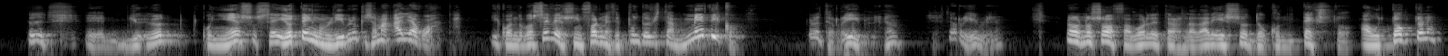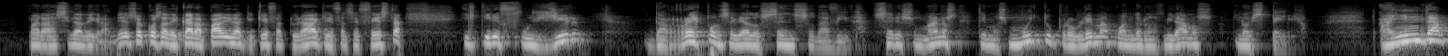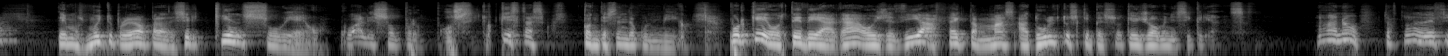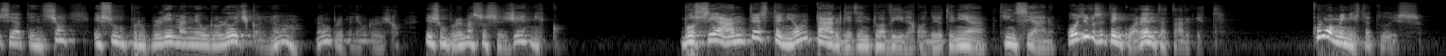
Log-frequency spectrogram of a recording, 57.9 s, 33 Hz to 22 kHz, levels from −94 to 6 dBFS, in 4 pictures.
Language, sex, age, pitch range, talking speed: Portuguese, male, 60-79, 120-175 Hz, 160 wpm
